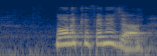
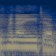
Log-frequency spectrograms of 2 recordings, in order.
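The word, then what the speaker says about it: Monica Vinader: Monica Vinada. That's how you're actually supposed to pronounce it. A lot of people say Venada, but it is vine.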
